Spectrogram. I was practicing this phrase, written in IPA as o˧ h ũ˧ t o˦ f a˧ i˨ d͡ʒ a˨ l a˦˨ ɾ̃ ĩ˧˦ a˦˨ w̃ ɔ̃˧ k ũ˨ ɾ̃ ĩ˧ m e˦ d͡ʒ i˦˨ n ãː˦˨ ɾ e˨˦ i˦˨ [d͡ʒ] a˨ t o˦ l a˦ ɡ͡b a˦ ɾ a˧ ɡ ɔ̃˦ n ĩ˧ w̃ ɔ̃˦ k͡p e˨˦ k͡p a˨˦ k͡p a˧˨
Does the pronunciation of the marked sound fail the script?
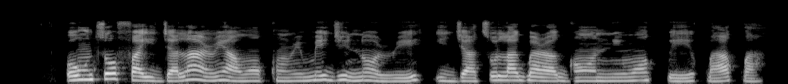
no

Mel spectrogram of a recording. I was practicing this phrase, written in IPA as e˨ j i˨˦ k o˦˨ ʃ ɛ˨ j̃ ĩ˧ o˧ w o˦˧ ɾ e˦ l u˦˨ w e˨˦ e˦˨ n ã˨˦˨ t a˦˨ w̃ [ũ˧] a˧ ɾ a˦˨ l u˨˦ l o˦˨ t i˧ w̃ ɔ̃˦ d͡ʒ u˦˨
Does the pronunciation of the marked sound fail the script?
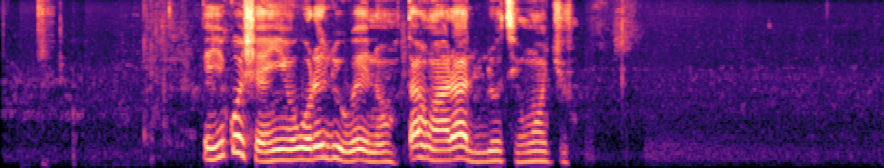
yes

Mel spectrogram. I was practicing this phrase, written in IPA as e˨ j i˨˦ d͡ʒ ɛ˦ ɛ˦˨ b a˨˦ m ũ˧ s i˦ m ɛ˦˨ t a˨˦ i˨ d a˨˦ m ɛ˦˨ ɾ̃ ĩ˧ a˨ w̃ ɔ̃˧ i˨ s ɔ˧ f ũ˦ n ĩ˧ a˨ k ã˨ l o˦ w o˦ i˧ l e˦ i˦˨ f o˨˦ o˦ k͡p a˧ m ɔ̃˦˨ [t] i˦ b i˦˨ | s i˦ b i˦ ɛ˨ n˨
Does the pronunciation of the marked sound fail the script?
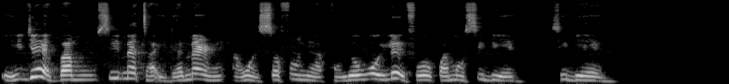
yes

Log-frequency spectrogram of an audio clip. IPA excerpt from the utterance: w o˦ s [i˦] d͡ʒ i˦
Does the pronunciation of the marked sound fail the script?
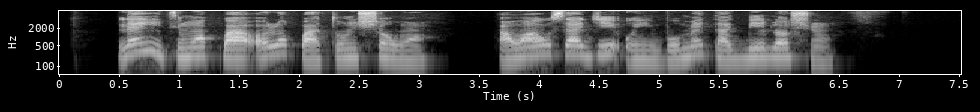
yes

